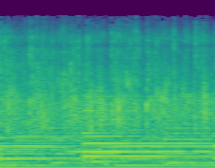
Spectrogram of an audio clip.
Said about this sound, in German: Lasst uns Marc, unserem Pastor für Familie, Kinder und Jungen, mal einen mächtigen Applaus geben. Vielen Dank, Marc.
